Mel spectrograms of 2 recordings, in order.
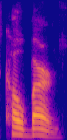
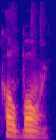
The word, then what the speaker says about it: Cobourne: doing it but I have to um it's Coburn instead of coborn um and it's it's a Miss it's a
